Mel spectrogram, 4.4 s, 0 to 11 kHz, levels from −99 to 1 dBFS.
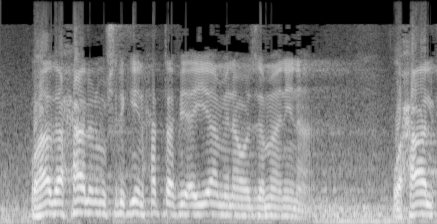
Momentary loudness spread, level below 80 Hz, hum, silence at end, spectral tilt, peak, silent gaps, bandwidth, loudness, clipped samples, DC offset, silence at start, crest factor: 10 LU; -26 dBFS; none; 0 s; -6.5 dB/octave; 0 dBFS; none; 11 kHz; -10 LUFS; 2%; under 0.1%; 0 s; 10 dB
